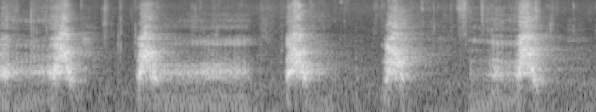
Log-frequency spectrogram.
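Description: Blue pit bull-type dog barking about six times in loud, separate barks at a trainer's bite sleeve, under control during bite-work training.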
